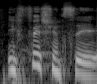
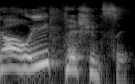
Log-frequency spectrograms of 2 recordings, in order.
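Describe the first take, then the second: First: Said in the usual way. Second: Sarcastically throwing the word back; mock incredulous echo. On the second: Boss echoing the Pox's excuse back, mock incredulous. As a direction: repeat it as if it's an absurd excuse.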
